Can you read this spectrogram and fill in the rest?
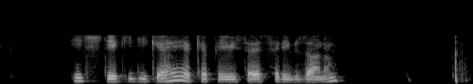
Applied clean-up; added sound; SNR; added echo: none; none; none; none.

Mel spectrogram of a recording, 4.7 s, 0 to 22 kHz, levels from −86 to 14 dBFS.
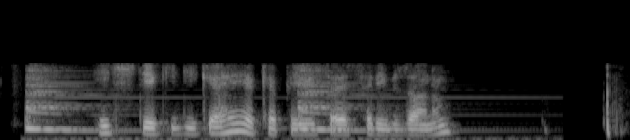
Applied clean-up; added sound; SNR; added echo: none; Gong; 6 dB; none.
